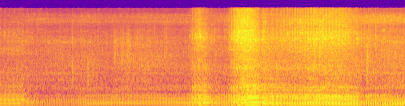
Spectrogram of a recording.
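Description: A car engine hums as a car drives up and stops.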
